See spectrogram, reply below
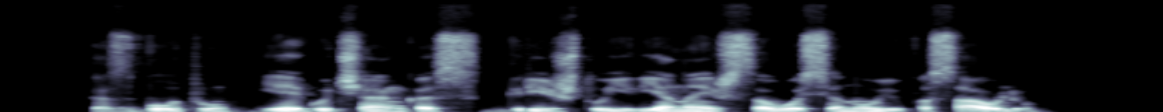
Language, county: Lithuanian, Marijampolė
